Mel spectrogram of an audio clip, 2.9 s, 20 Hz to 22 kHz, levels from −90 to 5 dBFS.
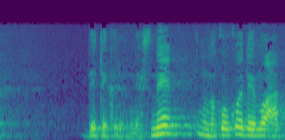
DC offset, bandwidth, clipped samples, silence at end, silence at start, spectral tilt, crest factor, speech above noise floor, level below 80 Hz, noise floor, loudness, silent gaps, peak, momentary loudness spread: under 0.1%; 11 kHz; under 0.1%; 0 s; 0 s; -6 dB/octave; 16 dB; 35 dB; -58 dBFS; -50 dBFS; -16 LUFS; none; 0 dBFS; 9 LU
